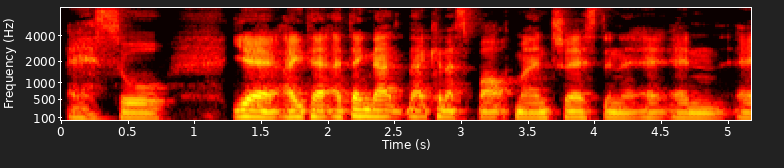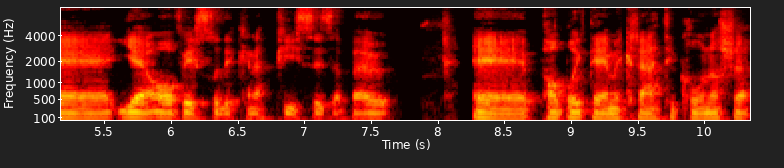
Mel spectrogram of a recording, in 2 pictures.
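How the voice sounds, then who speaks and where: A Scottish man in his thirties, a guest speaking casually in an interview, halting with many fillers and restarts. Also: deep voice, fairly bright tone. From Scotland. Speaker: guest, PhD candidate.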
